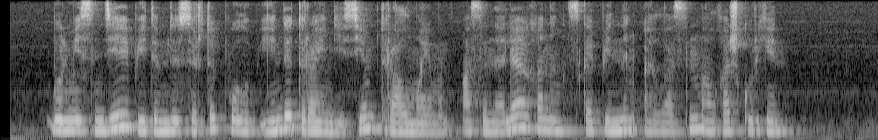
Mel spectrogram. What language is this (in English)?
Kazakh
